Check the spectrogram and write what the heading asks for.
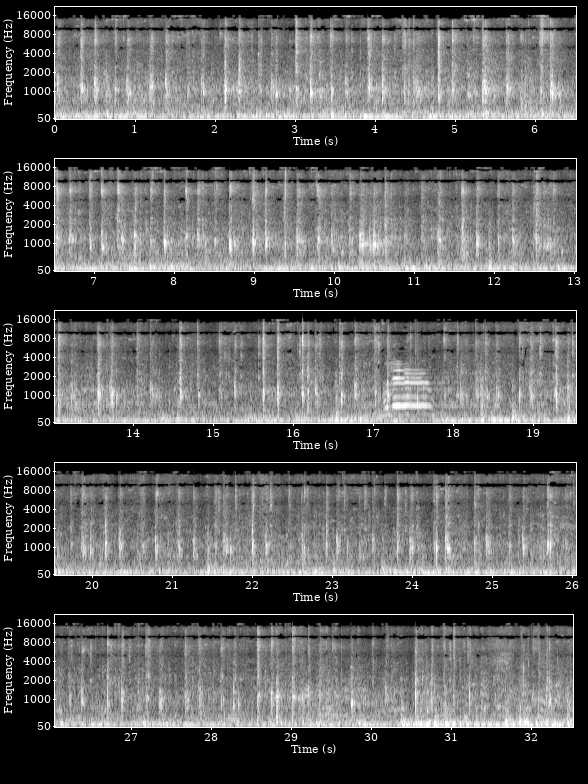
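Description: Horse's hooves clip-clopping steadily on stone paving, pulling a carriage whose wheels roll along beneath.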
